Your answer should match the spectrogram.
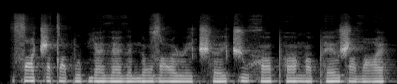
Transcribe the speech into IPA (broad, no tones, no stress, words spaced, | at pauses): sˤɛt͡ʃʊ tˤɛpʊpjæ ðæðənuzˤɑʊ̯ ɹɪt͡ʃʰəɪ̯t͡ʃu xɒ pʰɒŋɒ pʰɛʊ̯ʃɛ ðˤæ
